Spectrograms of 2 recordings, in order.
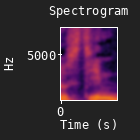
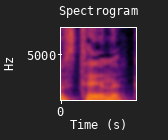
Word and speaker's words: Austen: Alors, Ariane Hudley, vous le prononcez à l'anglaise, Jane Austen, comme ten, 10 en anglais.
